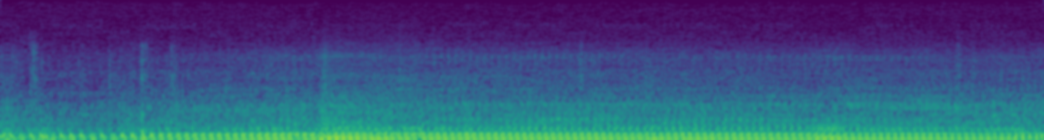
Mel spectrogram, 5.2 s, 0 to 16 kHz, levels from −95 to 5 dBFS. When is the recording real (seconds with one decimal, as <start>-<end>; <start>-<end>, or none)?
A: 0.0-1.6; 2.1-5.2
